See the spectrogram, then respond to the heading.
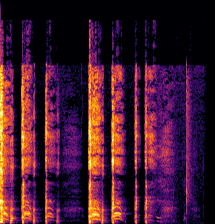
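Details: Adults give a run of short, deliberate fake coughs and throat clearing, pretending to be sick, while a baby laughs between them.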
